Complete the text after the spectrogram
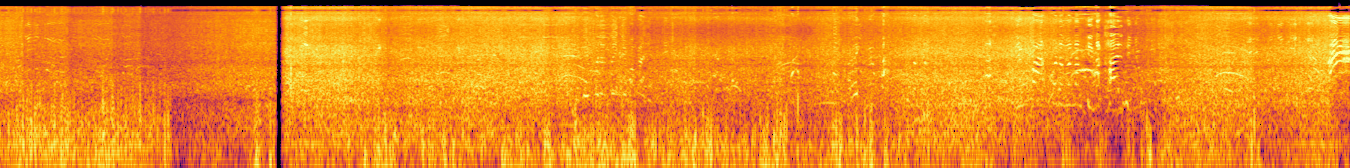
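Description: Waves break and wash onto the shore nearby.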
